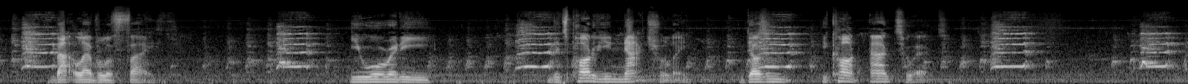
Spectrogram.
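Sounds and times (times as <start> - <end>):
speech: 0.5 - 1.7, 3.5 - 4.4, 5.5 - 9.5
rooster crowing: 2.5 - 3.4, 4.7 - 5.8, 6.7 - 8.2, 9.5 - 11.8.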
